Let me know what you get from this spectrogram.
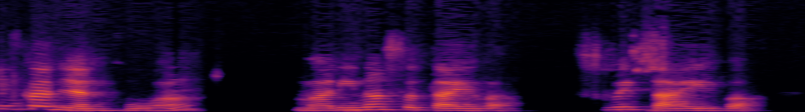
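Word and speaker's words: Цветаева: Marina स्विताइवा, इनका सही pronunciation जो है रूसी के हिसाब से स्विताइवा है, और लिखते हैं स्विताइवा करके।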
